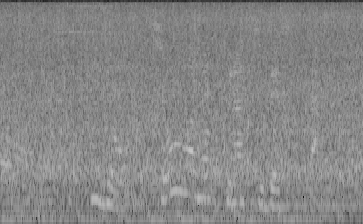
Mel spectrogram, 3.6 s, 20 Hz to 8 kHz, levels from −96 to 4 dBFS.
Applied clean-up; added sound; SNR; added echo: none; Stream; -4 dB; reverberation time 2.0 s.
